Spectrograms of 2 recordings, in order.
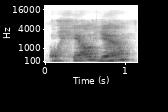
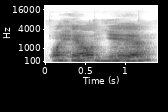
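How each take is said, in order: First: Said in the usual way. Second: Slow drawn-out "Oh, hell yeah". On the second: Shown as a demonstration. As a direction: stretch "Oh, hell yeah" out slowly, savouring it.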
